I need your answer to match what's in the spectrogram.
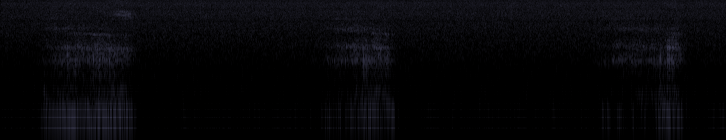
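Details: A sleeping pet in deep sleep, lying on its owner's foot and dreaming, gives three low, rumbling snores at a slow, regular pace over a steady background hum: snoring.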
